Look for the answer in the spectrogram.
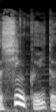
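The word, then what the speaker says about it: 心口意: この 3 文字を続けて聞いて、これ、真句意と読むんですけど、これ、すべての武道の源、そしてね、すべての、えー、医療とかの、ん医療じゃないな、宗教か。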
